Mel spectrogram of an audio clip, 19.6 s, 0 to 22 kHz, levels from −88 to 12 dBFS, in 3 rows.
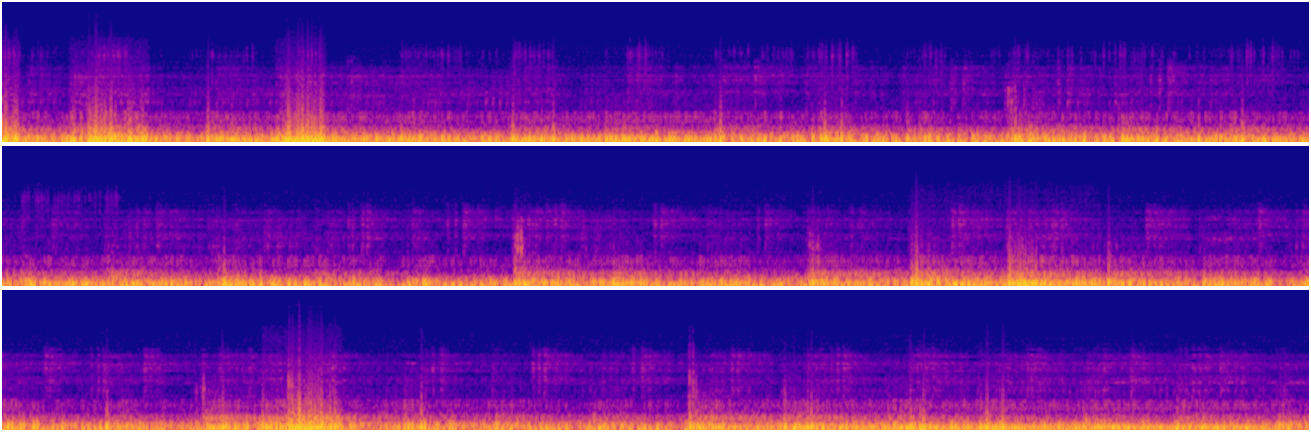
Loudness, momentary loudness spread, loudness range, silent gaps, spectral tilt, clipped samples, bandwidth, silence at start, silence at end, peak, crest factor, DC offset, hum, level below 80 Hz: -16 LUFS; 10 LU; 4 LU; none; -11.5 dB/octave; 0.9%; 3 kHz; 0 s; 0 s; 0 dBFS; 12 dB; 10%; none; -14 dBFS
